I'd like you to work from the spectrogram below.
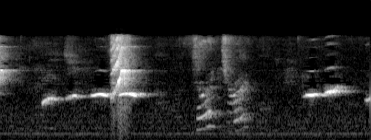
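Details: Pet African grey parrot chatting indoors, giving long level whistles that bend up and down, a harsh burst in the middle, a few quick wavering chirps and a final whistle, with a constant low electrical hum behind.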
